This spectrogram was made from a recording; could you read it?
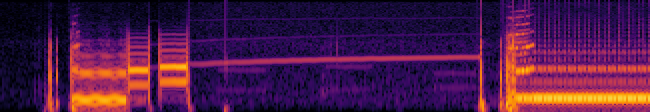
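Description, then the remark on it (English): A thin tone rises slowly in pitch on a telephone line while connected to the CDPR, where other customers' dialing can be heard, framed by loud bursts of harsh tones before and a steady buzzy line tone after. “There's rotary dialing, there's touch tones, and there's also this mysterious squeal or tone that tends to sort of change pitch.”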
